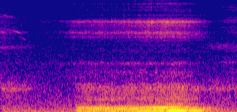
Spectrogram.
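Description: One low, rattling, vibrating breath lasting over a second, rising then fading: a single snore during sleep.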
